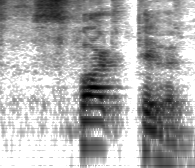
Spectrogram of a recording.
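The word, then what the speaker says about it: Svartpilen: pronounce it. It's Svart Pillen.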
